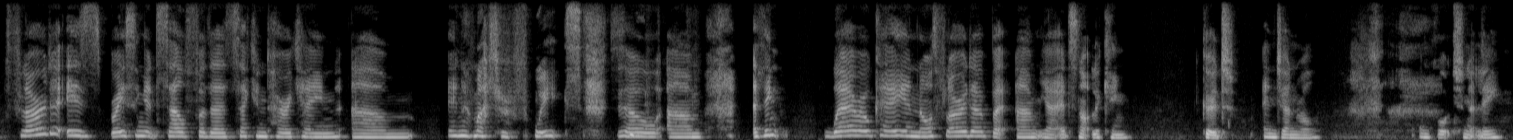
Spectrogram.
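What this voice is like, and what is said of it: British accent. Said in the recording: “your accent, I'm just making a guess. You don't hail from Florida, do you? ... No, I'm British. ... I don't think I'll ever sound like a Floridian.”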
